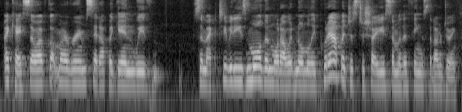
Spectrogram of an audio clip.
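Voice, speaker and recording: An Australian woman with a slightly low, croaky voice walks through classroom routines in a practical, chatty way. She sounds tired, with a hoarse edge left from a long day of talking. Her delivery is casual and full of small fillers. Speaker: assistant principal and teacher. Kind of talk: teaching tips video, casual explanation.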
